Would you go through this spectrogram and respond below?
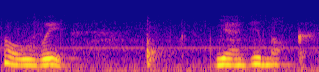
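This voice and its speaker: An older actress playing a lonely Moscow French teacher who talks eagerly and chattily, with coquettish self-deprecation. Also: female voice, medium pitch, flat delivery, unhurried, dark tone, a little hiss or hum, lightly acted, poor audio. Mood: chatty. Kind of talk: stage play acting.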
